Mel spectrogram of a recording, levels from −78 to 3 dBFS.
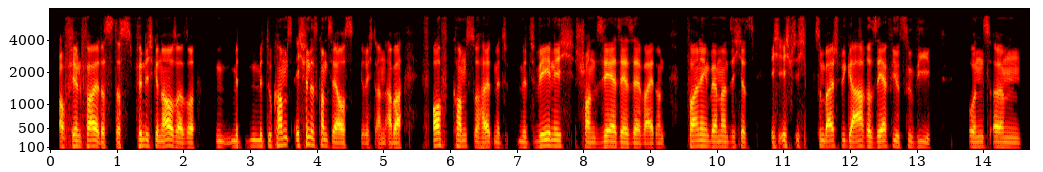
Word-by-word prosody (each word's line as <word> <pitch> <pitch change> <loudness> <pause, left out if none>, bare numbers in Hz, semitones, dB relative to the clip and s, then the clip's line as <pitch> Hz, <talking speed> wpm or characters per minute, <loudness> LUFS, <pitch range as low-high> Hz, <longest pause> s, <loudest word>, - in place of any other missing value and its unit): Auf - - 0
jeden 120 -1 +2
Fall, 125 +1 +5
das 100 - -4
das - - -5
finde 130 0 0
ich 120 - -6
genauso. 120 +1 +4
Also 100 0 +2 0.3
m 110 -4 -9
mit 115 -3 -6
mit 120 0 -6
du 120 - -5
kommst 140 +3 0
ich 130 - -2
finde, 160 -2 +2
es 140 - -9
kommt 125 - 0
sehr 100 - +4
aufs 95 0 0
Gericht 90 -1 -10
an, 90 +1 -6
aber 95 0 +3 0.4
oft 135 +2 +4
kommst 120 -2 -1
du - - -3
halt - - +2
mit - - -10
mit 105 0 -9
wenig 120 -1 +2
schon 105 -1 -2
sehr, 110 +2 +4
sehr, 100 - +4
sehr 95 0 +1
weit 90 0 +1
und 95 -1 -9 0.3
vor 115 - +3
allen 120 - +3
Dingen, 120 -1 +1
wenn 110 0 +2
man 110 -1 -1
sich 105 -1 -10
jetzt, 100 -3 -5 0.2
ich - - -6
ich - - -3
ich, - - -9
zum 120 - -7
Beispiel, 120 +2 +1
gare 115 -1 +3
sehr 115 +2 +3
viel 115 -3 -5
Sous-vide 105 -3 -8 0.5
und, 110 0 -3
ähm, 105 -2 0
110 Hz, 220 wpm, -22 LUFS, 100-120 Hz, 0.5 s, Fall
